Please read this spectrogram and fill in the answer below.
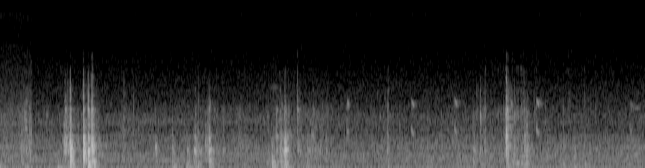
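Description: Faint, scattered knocks and clicks from handling gear in a fishing kayak while a fish is played on the line: a pair about a second in, more around two and a half and three and a half seconds, and one near six seconds.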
